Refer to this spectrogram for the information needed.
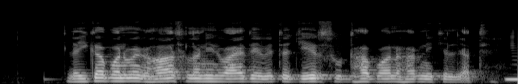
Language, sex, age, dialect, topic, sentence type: Chhattisgarhi, male, 31-35, Northern/Bhandar, agriculture, statement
